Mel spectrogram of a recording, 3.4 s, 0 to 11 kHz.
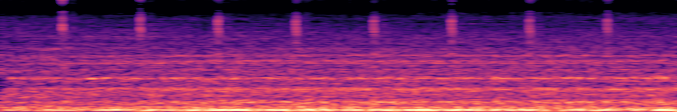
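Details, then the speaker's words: Vevor diesel heater running on thin waste oil, diesel and two-stroke gas mix, after cleaning: crisp fuel-pump ticks about 2.5 per second over a soft steady roar as the flame lights; burner runs normally. "if you can get over that tick you can hear the flame light so just to verify we're going to call this 49° right"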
